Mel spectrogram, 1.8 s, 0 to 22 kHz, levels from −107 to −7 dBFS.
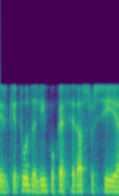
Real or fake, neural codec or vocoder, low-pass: fake; codec, 16 kHz, 0.3 kbps, FocalCodec; 3.6 kHz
